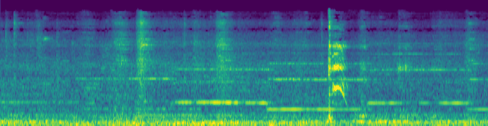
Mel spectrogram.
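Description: Steady low rumble of a passenger train heard from inside the carriage, with faint held tones changing pitch every second or so and one brief sharp sound with a falling squeal just past the middle.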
